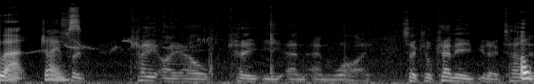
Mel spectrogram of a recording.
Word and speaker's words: Kilkenny: in kilkenny marble how'd you how did you spell that james k-i-l-k-e-n-n-y so kilkenny you know oh kill kenny kill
